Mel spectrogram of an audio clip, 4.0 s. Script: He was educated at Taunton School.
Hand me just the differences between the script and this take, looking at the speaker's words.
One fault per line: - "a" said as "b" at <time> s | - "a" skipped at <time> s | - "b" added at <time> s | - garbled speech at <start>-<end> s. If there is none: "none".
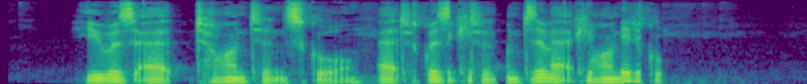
- "educated" skipped at 0.7 s
- garbled speech at 1.9-3.3 s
